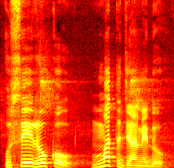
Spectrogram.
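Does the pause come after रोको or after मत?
after रोको. The pause comes right after रोको. Stop the person from going. "पहले वाक्य में जाने से रोका जा रहा है"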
